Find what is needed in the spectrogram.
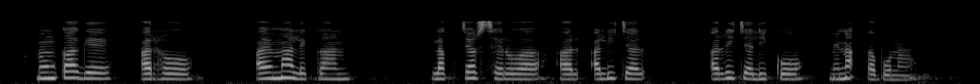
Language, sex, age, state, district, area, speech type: Santali, female, 18-30, West Bengal, Bankura, rural, spontaneous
